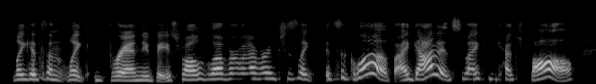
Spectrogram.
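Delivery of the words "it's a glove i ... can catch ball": put-on guileless, innocent, matter-of-fact tone. Retelling what a woman said arriving with a new baseball glove, mock-innocent tone. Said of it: "in an innocent tone".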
